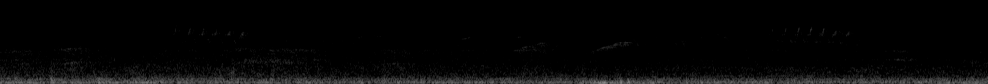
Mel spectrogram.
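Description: Birds chirping outdoors, with a quick run of rapid notes about two seconds in and again near the end, and a couple of rising chirps in between, over a low steady rumble on the microphone.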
